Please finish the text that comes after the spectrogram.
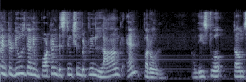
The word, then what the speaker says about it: langue: And langue, what is langue? We have to pronounce it langue, not lang.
